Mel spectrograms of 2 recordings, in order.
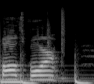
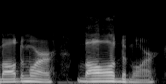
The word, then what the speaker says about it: Baltimore: It's actually pronounced Baltimore. Don't say Baltimore. They'll correct you. It's Baltimore. It's like saying New Orleans. Yeah, almost think like bald head, like Baltimore.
